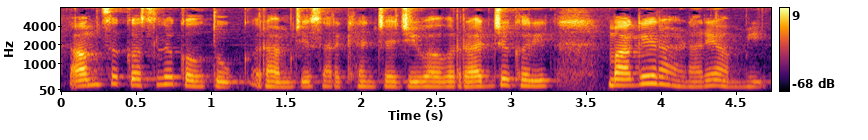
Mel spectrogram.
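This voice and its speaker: Woman reading as a gentle, humble king. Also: lowish voice, natural voice. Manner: soft, respectful, measured. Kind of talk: audiobook reading of a historical novel.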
